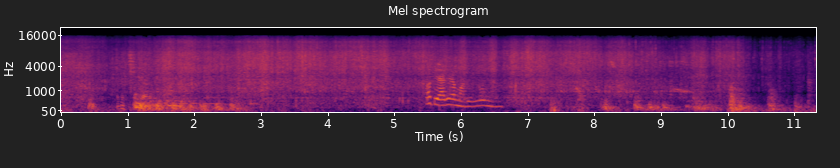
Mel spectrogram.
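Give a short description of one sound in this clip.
Hands squelch through wet noodles.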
